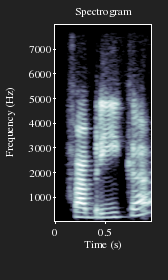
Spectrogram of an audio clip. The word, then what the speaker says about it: fabrica: Fabrica, né? É o bri aqui, que é a sílaba tônica, paroxítona terminada em A, não acentuado.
